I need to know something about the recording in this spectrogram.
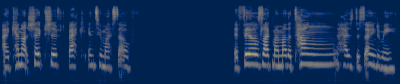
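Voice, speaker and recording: Slow, clear-voiced woman reciting poetry. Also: a little high, fairly even intonation, a little mellow, dry recording, clean studio sound. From Torres Strait Islands and Tonga. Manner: slow, measured and deliberate. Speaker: performing poet. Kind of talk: spoken word poetry performance.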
